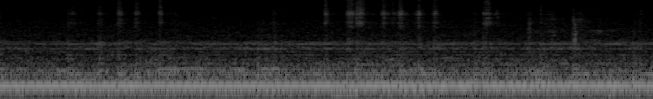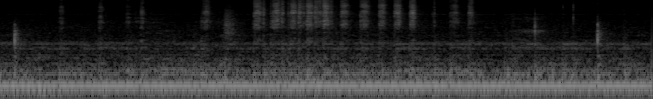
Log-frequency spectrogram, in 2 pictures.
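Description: Short, faint scratching strokes of a pointed drawing tool on charcoal-covered drawing paper, coming in scattered bursts with a quick, dense run of strokes near the end. A steady low hum sits underneath.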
